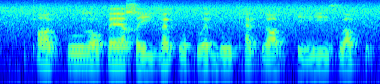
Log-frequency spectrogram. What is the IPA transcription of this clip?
pʼ ɑː˧ kʷ p uː˧ l ɔ˨ p ɛː˦ χ iː˨ v æ˦˨ kʷ ɔ˨ kʷ ɛ˦ b uː˦ pʰ æ˧ kʷ l ɑː˦ kʷ h i˧ m iː˧ xʷ ɑ˦ kʷ

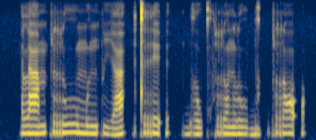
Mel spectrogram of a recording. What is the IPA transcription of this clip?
l a˦˥ m p r uː˥˩ m ɯ˦˥ ŋ p i˩˦ a̯ | t r e˦˥ ʔ | b ɤː˨˩ w kʰ r o˧ n l uː˨˩ b ɯ˨˩ k̚ p r ɔ˥˩ ʔ

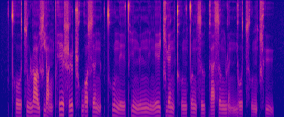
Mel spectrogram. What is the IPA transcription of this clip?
t̪ʰ o˧˥ ʊ̯ t͡s u˧˥ ɻ ɑ˧˥ ʊ̯ ɕ j ɑ̰˨˩ ŋ pʰ e˥˩ ɪ̯ ʂ ɻ̩˥ ʈ͡ʂʰ w ɔ˥˧ s ə˥˩ n | t̪ʰ u˥˩ n̪ e˧˥ ɪ̯ t̪ʰ i˥˩ n̪ y˥ n n̪ i˧˥ ŋ e˥ ɪ̯ t͡ɕ ɥ ɛ˥˩ n kʰ ʊ˥ ŋ t̪ ɤ˥˧ ŋ s ɹ̩˥˩ k ä˥ s ɤ˥ ŋ ɻ ə̰˨˩ n n̪ j o˥˩ ʊ̯ t͡sʰ ʊ˧˥ ŋ t͡ɕʰ y˥˩

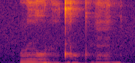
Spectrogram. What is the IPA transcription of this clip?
ɻ ɻ̩˥ ɤ˥˩ ɻ ɻ̩˨˩ t̪ j o˥˩ ʊ̯ pʰ ɥ ɛ˧˥ n

